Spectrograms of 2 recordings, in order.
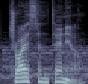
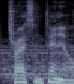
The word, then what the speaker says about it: tricentennial: uh Centennial okay it's trans tricentennial try Centennial like three centuries try Centennial right hold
